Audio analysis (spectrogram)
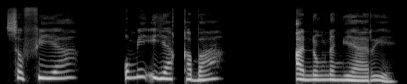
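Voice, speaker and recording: A woman's voice: fairly high pitch, lively intonation, slow pace, a little mellow, no echo, studio quality, pitched above the performer's own voice. Emphatic, protective Filipina best friend acted by a woman. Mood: worried. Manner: emphatic, urging. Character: loyal, indignant female best friend, fiercely protective. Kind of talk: audio storybook drama.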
